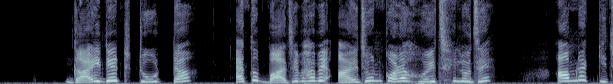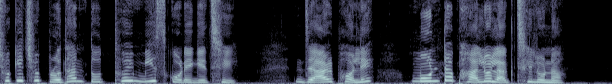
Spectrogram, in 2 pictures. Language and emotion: Bengali, sad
